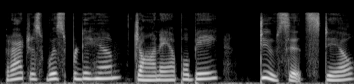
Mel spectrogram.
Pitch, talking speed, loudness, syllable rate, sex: 235 Hz, 185 wpm, -17 LUFS, 5.0 syllables/s, female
